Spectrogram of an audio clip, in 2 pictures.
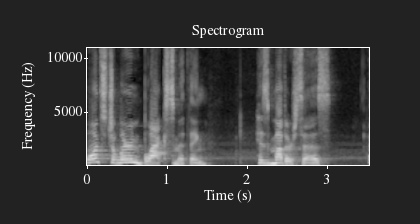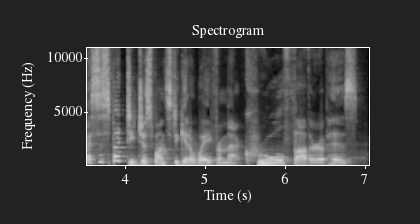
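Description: A woman reader plays a kindly village healer woman in a children's storybook. She is hearty and plain-spoken, with brisk lines that swing in pitch. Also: sing-song, close to an everyday voice.

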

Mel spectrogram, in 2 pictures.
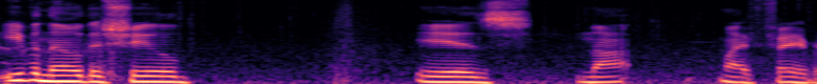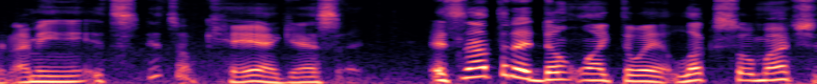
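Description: A man's voice: fairly high pitch, slight background noise. A middle-aged man giving casual let's play commentary, rambling as he thinks aloud.

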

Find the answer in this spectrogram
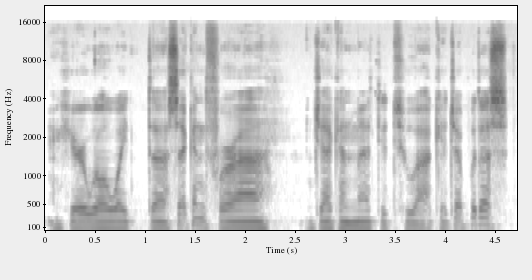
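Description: A man with a low voice and a dry, close sound walks through a software tutorial. He speaks as a technical presenter in a live webinar, pausing often in the middle of his sentences as he explains each step. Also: steady tone, dry recording. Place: voice-over on a screen-share webinar.

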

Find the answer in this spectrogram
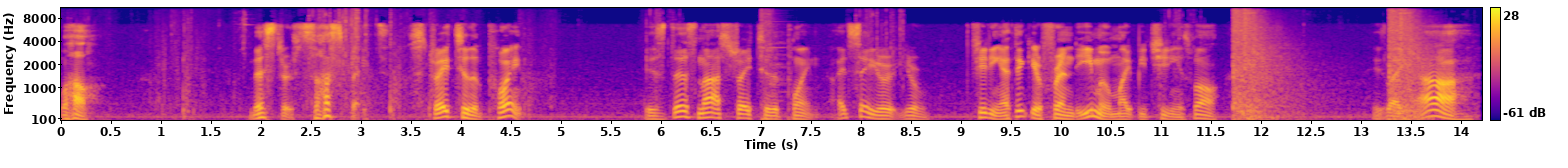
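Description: Deep, slow gaming host. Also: male voice, expressive, slight background noise. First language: Swedish. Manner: mocking, taunting, casual swearing. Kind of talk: sarcastic gameplay commentary. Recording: game gunfire under voice.

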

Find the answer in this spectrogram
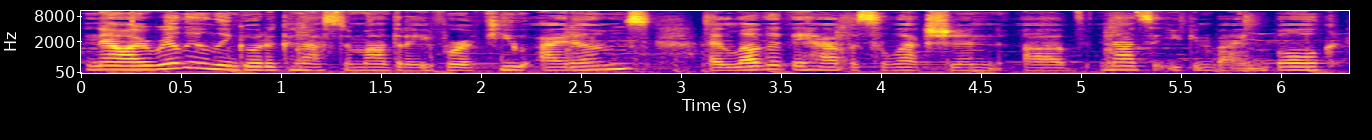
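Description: A woman's voice: on the low side, brisk, a little mellow, soft background music. A young woman vlogging from her living room, chatty, upbeat and grateful, talking straight to the camera. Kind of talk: casual vlog talk to camera and voice-over. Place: living room, seated on a sofa.

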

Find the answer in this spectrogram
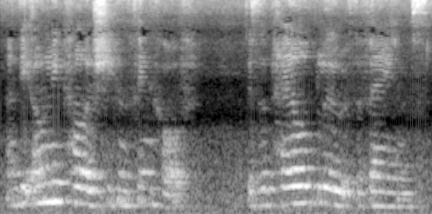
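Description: A middle-aged woman reads a short story aloud at a measured, deliberate pace of delivery. Her tone is very dark and mellow. She is heard a little way off in an echoey room with slight noise. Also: medium pitch, steady tone. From born in Ireland, raised in London. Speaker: author reading her own short story. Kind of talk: scripted literary reading aloud. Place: small event venue with stage, indoors. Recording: roomy, distant, faint background noise.

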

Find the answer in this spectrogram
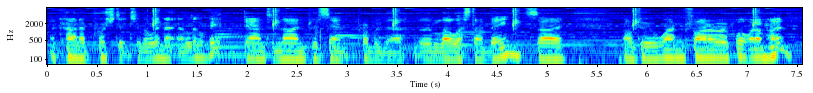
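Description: A man's voice: low voice, over music, low-quality recording. A middle-aged man talking hesitantly and casually to camera for a road trip vlog, filmed at arm's length in a car or outdoors. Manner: hesitant, halting, thinks aloud. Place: parked car interior and outdoor roadside charging stops. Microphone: phone or camera at arm's length.

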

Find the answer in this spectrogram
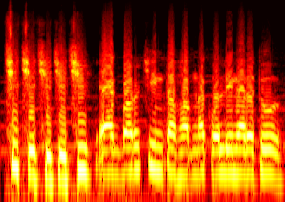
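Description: A man's voice: fairly high pitch, level tone, fast, natural voice, rough recording. A man voicing a bitter, ashamed village father in a comedy cartoon, coarse and scolding. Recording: music behind the voice.

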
